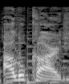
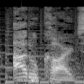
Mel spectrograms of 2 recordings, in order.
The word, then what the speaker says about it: Alucard: E, tipo, em inglês é Alucard. Em japonês, né? Como os japoneses não conseguem pronunciar, né? Por se tratar da linguagem deles, né? Se pronuncia Arucard.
